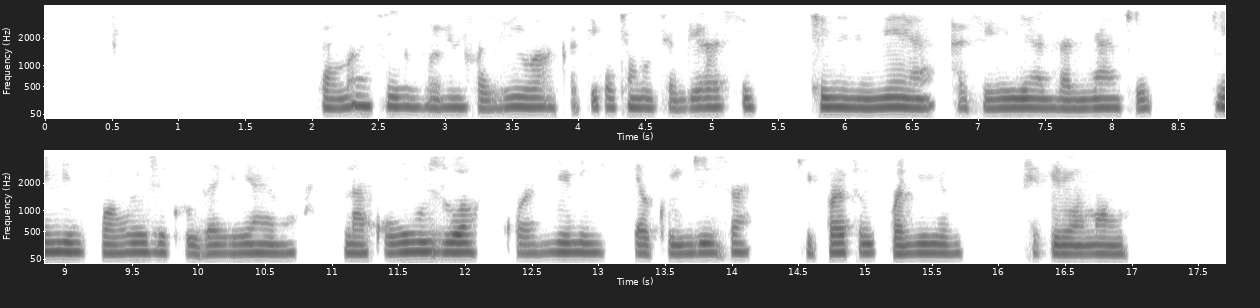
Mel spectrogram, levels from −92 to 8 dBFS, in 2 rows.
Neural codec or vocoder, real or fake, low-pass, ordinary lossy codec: codec, 16 kHz, 1 kbps, FreqCodec, larger model; fake; 3.6 kHz; MP3, 24 kbps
